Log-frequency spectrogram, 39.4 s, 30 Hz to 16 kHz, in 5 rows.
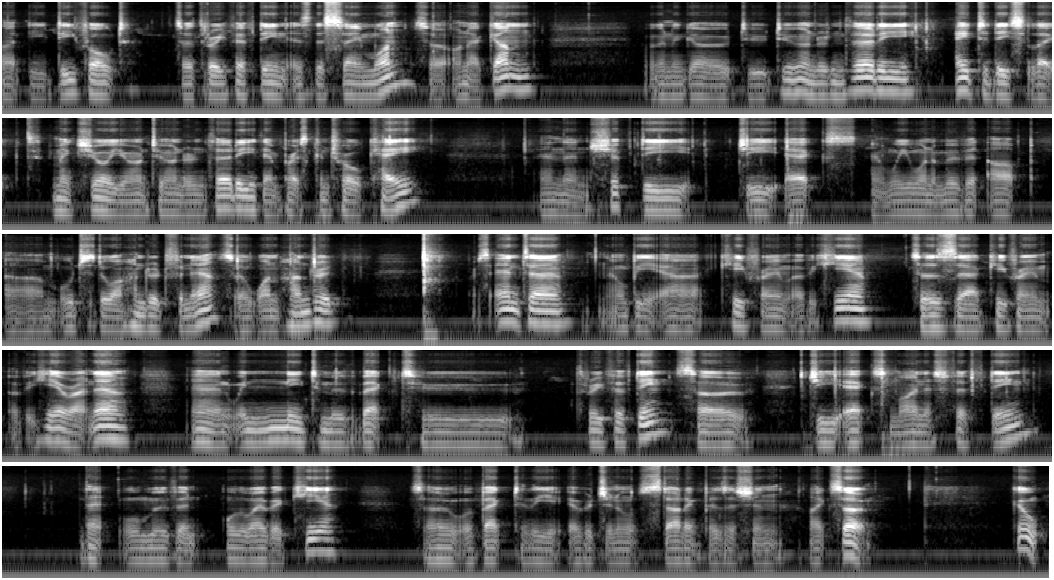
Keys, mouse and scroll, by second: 3.6-4.8 right drag, 4.8 middle click, 5.6-6.7 drag, 7.3 a, 11.0 ctrl+k, 13.1 shift+d, 23.0-24.8 drag, 27.2-30.0 middle drag, 30.0 g, 32.8-34.8 drag.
